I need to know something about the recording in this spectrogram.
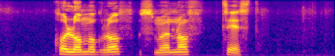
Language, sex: English, male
